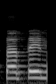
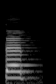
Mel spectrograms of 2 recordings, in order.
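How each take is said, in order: First: The final t is released with an echoing bounce. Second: The final t is held and stops abruptly. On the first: The speaker calls it wrong. "यहाँ पर तते नहीं होना चाहिए" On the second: The speaker calls it right. "वहां पर आवाज स्टॉप हो जाएगी"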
